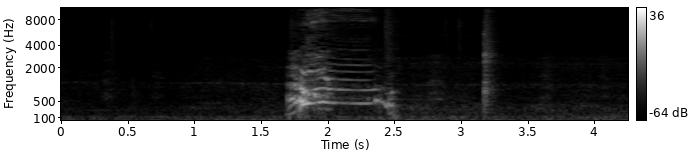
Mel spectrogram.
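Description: A hungry beagle gives one loud, drawn-out whining cry about two seconds in. A short sharp knock follows about a second later.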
